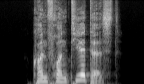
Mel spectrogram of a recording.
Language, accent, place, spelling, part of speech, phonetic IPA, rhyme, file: German, Germany, Berlin, konfrontiertest, verb, [kɔnfʁɔnˈtiːɐ̯təst], -iːɐ̯təst, De-konfrontiertest.ogg
- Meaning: inflection of konfrontieren: 1. second-person singular preterite 2. second-person singular subjunctive II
